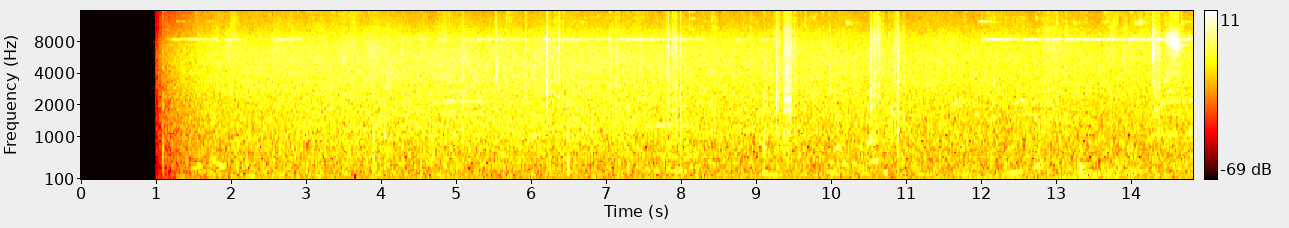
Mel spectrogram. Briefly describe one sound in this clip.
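Wind rustles the leaves of trees outdoors.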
